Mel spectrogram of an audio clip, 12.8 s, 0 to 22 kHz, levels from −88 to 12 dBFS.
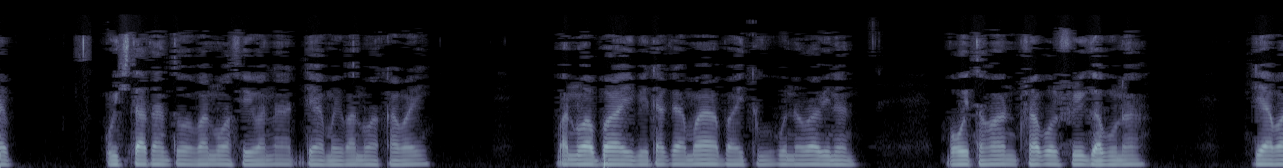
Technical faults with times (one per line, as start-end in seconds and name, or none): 0.00-12.83 WMA compression
0.75-0.79 pre-echo
1.18-1.22 pre-echo
3.03-3.07 pre-echo
3.81-3.87 pre-echo
6.48-6.53 pre-echo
